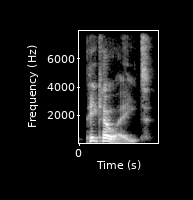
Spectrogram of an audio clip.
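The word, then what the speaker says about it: Pico-8: And is that how you say it, Pico 8? Pico 8, yeah.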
